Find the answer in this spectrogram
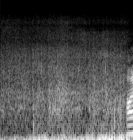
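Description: Wind buffeting an action-camera microphone during a fast downhill ski run, with the steady hiss of skis sliding over snow.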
